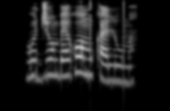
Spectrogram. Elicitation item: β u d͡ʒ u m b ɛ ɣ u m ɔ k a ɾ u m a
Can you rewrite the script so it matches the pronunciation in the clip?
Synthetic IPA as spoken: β u d͡ʒ u m b ɛ ɣ ɔ m u k a l u m a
